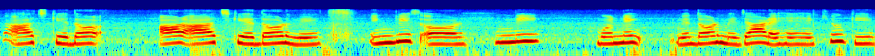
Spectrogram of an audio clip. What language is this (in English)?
Urdu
